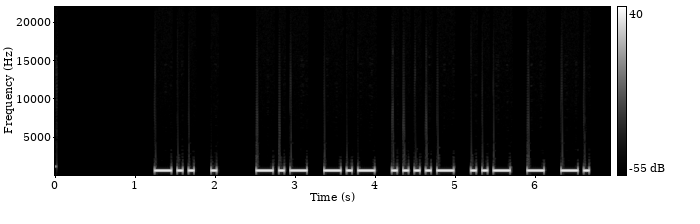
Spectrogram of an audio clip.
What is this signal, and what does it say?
Morse code, heard as a keyed tone, about 17 wpm, 650 Hz. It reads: DE KK4UTN
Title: SOTA QSO Practice 17wpm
